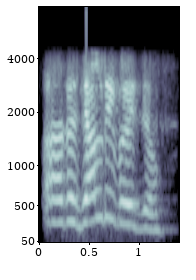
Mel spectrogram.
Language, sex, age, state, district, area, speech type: Kashmiri, female, 30-45, Jammu and Kashmir, Baramulla, rural, conversation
